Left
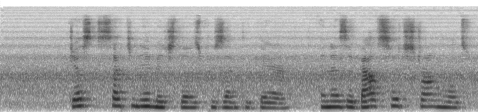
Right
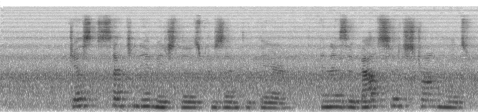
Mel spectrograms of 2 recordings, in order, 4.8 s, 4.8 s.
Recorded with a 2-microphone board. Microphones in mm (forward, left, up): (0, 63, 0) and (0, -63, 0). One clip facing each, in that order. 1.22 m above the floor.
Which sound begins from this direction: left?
A woman speaking, at 0.7 s.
